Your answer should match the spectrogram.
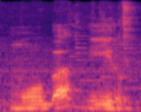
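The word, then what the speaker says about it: モバイル: তারপর মো বা, এই হায়ের উপর যদি তেন থাকে তাহলে এটার উচ্চারণ হবে বা, মো বা ইরো, মোবাইরো।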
